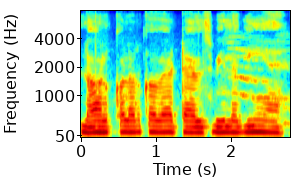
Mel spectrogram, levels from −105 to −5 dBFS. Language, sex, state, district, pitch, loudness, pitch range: Hindi, female, Uttar Pradesh, Shamli, 135 Hz, -13 LUFS, 130-140 Hz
